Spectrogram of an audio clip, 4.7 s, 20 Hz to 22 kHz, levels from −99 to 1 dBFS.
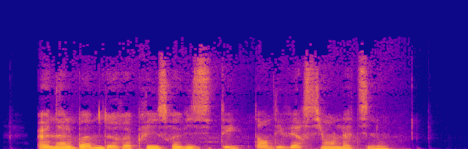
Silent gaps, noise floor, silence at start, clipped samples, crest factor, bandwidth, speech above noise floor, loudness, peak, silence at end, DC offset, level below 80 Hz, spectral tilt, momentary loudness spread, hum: none; -72 dBFS; 0.35 s; under 0.1%; 18 dB; 15.5 kHz; 51 dB; -22 LUFS; -4 dBFS; 0.75 s; under 0.1%; -60 dBFS; -5 dB/octave; 9 LU; none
